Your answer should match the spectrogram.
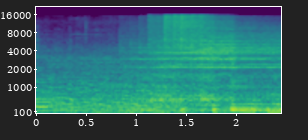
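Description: Rock drum kit struck a few times with a cymbal ringing out over the second half, under a held low guitar note.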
